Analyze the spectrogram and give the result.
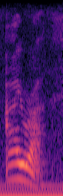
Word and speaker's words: Aira: A program called IRA, or a company called IRA, A-I-R-A, pronounced IRA.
